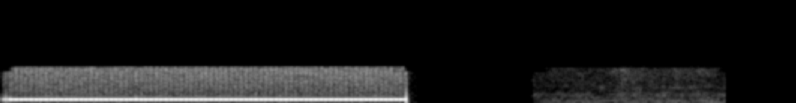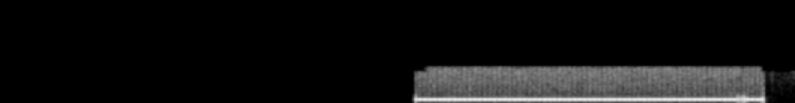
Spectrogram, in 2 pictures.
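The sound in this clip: A telephone ringback tone plays while a call connects: two long, steady, mid-pitched tones separated by a few seconds of near silence, loud and with no talk.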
